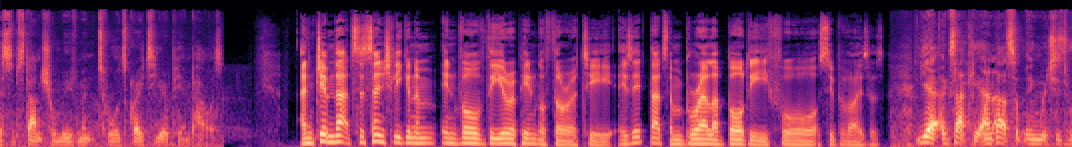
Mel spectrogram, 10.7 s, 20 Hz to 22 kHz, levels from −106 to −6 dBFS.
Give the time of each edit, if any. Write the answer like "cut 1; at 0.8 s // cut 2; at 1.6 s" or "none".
cut 1; at 5.4 s // cut 2; at 6.7 s // cut 3; at 8.2 s

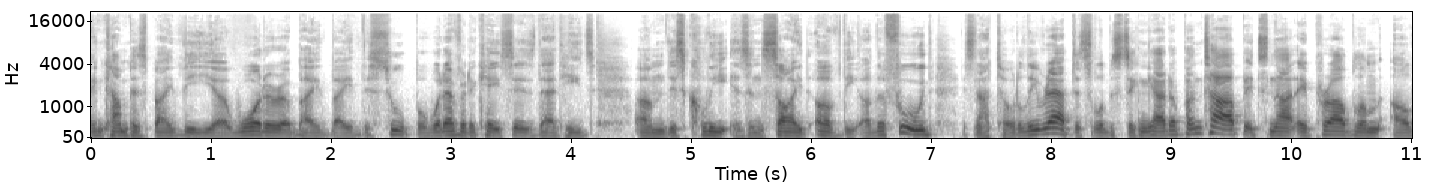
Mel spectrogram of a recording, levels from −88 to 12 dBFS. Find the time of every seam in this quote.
none

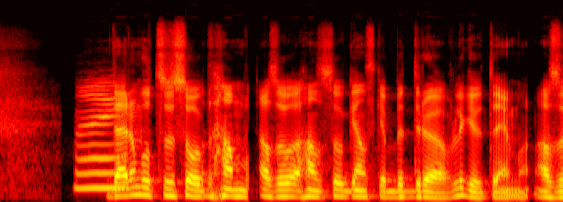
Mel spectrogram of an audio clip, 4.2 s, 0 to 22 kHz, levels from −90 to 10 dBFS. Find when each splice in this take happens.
cut 1; at 1.5 s // cut 2; at 1.8 s

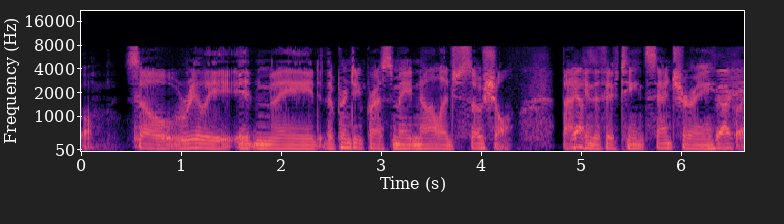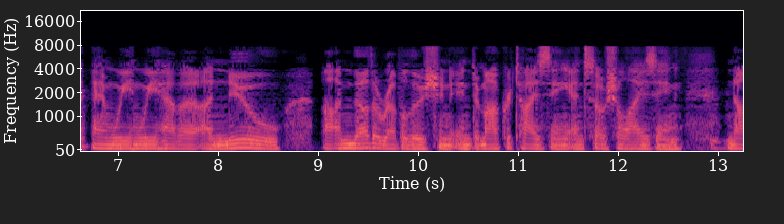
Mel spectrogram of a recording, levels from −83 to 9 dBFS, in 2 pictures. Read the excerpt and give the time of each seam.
cut 1; at 7.1 s

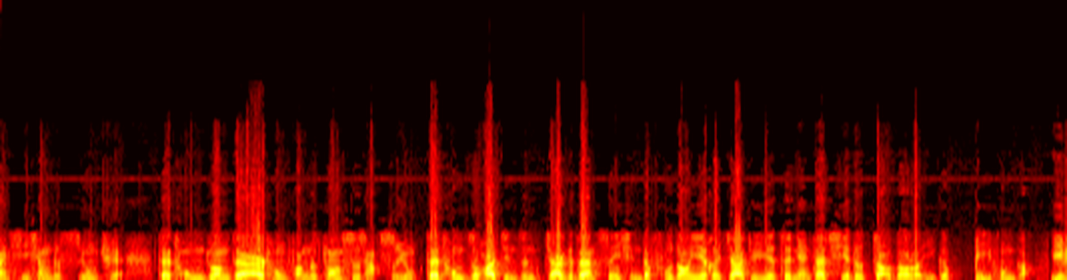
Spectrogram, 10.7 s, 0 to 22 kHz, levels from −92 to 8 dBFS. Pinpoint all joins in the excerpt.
cut 1; at 4.2 s

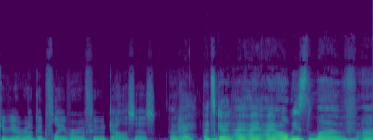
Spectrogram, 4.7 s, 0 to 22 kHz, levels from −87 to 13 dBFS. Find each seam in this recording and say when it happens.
cut 1; at 2.0 s // cut 2; at 2.5 s

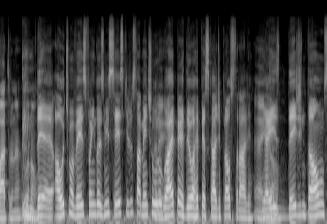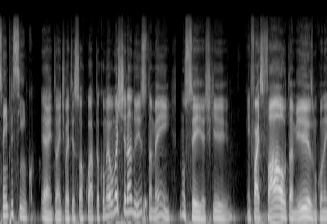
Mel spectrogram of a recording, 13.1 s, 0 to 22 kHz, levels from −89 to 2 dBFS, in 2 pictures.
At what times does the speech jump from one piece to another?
cut 1; at 7.2 s // cut 2; at 10.1 s

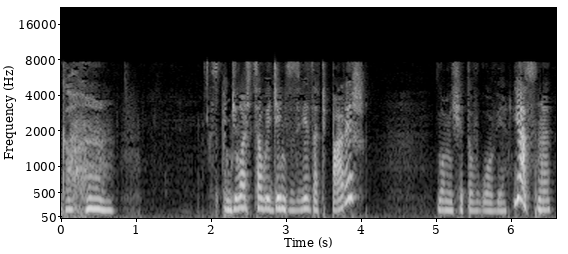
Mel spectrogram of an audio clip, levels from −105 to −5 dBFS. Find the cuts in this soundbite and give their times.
cut 1; at 3.0 s // cut 2; at 5.0 s

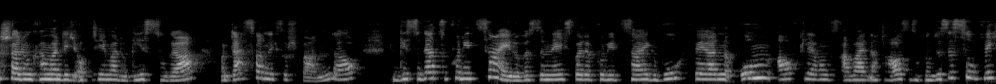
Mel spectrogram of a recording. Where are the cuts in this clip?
cut 1; at 0.9 s

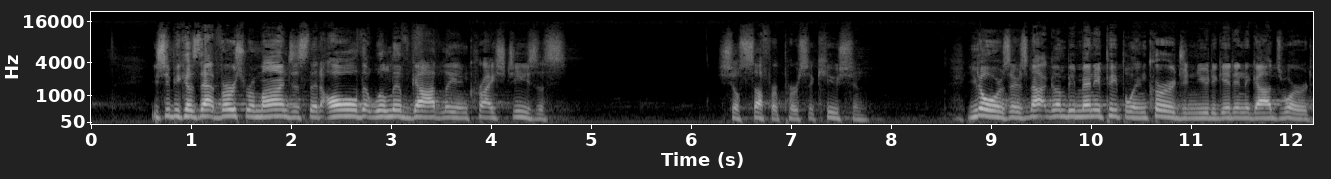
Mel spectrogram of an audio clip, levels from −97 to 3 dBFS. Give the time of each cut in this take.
cut 1; at 8.8 s

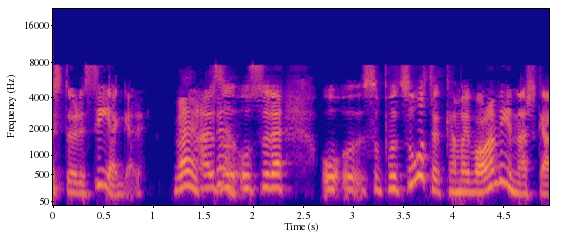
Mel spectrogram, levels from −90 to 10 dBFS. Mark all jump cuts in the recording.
none

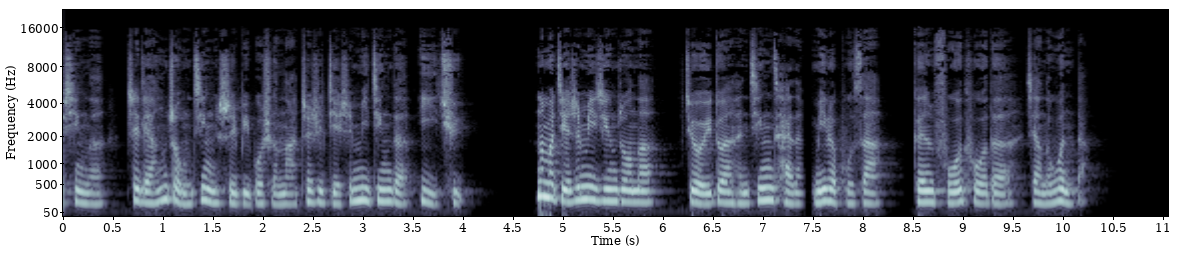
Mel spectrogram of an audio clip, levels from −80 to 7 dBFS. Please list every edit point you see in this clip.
cut 1; at 8.4 s

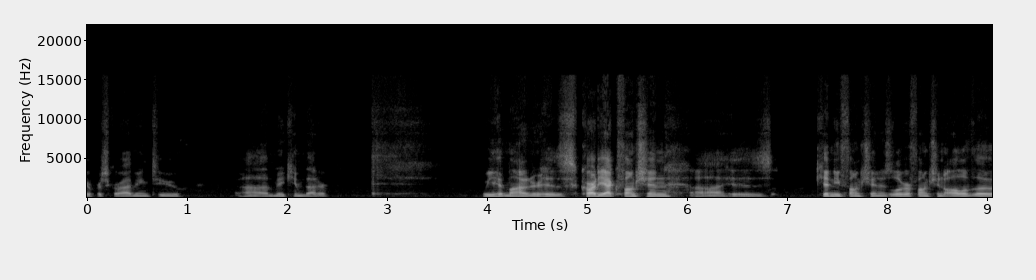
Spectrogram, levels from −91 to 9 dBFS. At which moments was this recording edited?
none

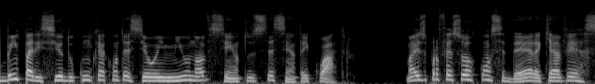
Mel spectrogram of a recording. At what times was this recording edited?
none

